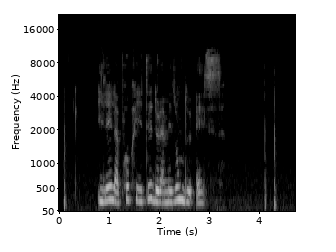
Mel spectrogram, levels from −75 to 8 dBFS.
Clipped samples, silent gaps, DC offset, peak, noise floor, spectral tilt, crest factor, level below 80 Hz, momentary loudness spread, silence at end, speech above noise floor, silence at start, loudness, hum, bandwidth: under 0.1%; none; under 0.1%; -8 dBFS; -62 dBFS; -5 dB/octave; 18 dB; -68 dBFS; 21 LU; 0.4 s; 39 dB; 0.1 s; -24 LUFS; none; 11 kHz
